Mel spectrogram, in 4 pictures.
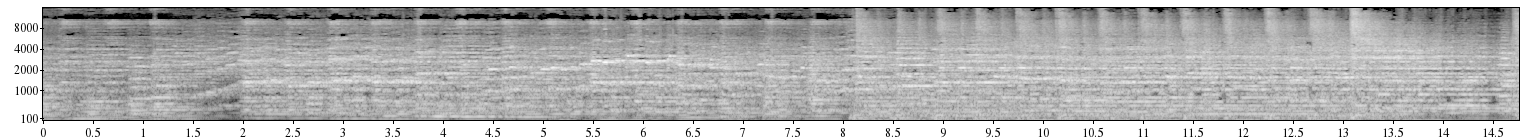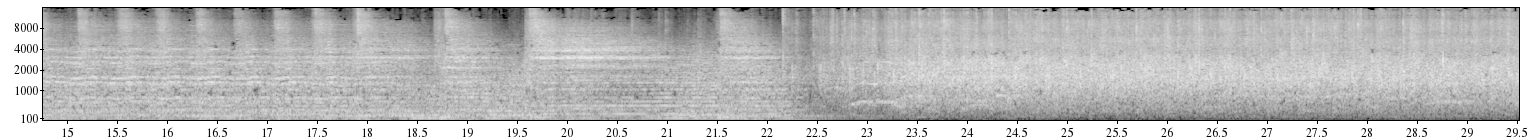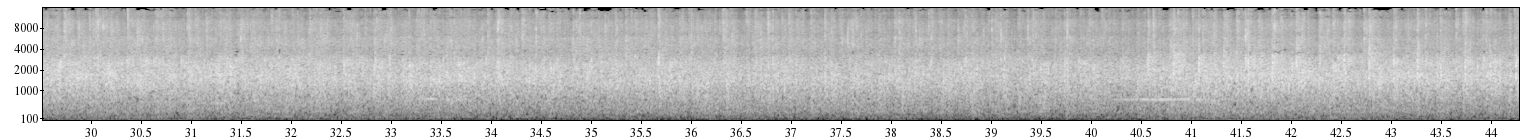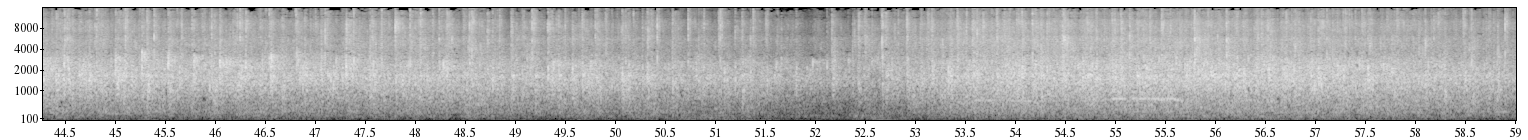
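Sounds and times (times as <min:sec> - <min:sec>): audience applause: 0:00.2 - 0:14.0, 0:20.9 - 0:59.0.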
